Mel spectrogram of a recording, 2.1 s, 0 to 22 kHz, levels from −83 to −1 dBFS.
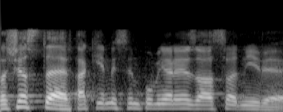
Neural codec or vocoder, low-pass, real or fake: codec, 16 kHz, 1 kbps, X-Codec, HuBERT features, trained on balanced general audio; 7.2 kHz; fake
